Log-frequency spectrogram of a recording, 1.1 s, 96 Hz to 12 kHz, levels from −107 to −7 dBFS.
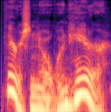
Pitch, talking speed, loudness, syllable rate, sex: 125 Hz, 270 wpm, -14 LUFS, 7.5 syllables/s, male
